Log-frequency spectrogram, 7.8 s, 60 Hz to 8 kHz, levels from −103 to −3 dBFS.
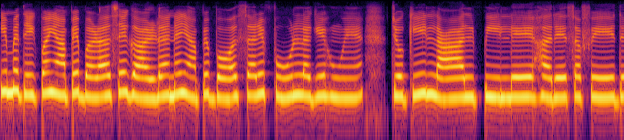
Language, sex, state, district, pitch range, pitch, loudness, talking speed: Hindi, female, Chhattisgarh, Jashpur, 265-290 Hz, 275 Hz, -13 LUFS, 185 wpm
